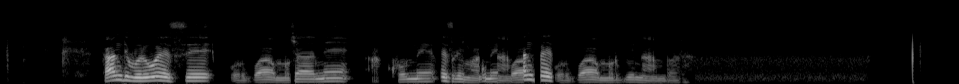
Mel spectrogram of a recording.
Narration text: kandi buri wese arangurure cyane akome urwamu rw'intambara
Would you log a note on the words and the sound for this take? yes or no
yes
